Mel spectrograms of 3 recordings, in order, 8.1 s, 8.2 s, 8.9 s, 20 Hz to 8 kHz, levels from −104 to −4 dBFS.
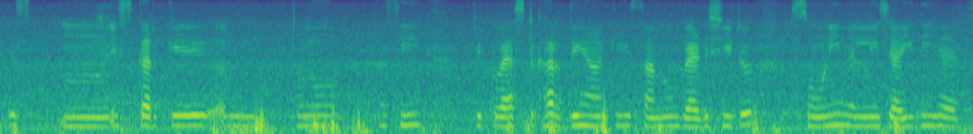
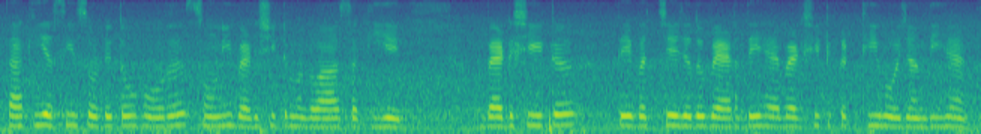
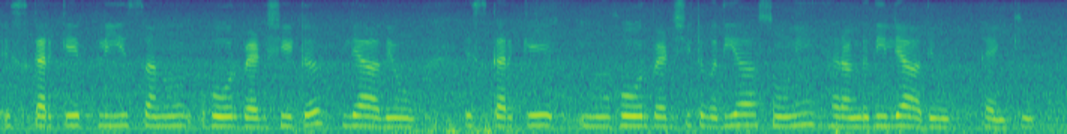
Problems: background sounds at intervals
